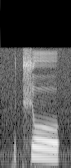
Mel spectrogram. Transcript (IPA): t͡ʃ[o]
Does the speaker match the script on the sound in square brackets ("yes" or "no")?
yes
